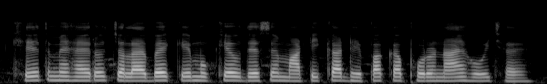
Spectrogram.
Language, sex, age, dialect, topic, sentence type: Maithili, male, 25-30, Eastern / Thethi, agriculture, statement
